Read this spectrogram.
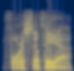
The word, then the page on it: forsythia: American English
